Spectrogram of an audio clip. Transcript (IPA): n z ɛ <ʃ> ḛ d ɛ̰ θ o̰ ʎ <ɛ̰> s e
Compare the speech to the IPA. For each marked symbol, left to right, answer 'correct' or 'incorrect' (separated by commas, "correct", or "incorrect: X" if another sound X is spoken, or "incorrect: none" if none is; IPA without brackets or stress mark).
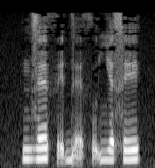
incorrect: θ, incorrect: ɛ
